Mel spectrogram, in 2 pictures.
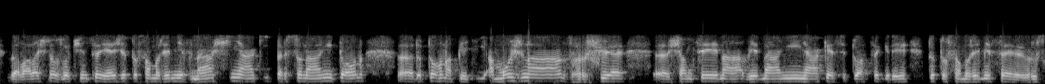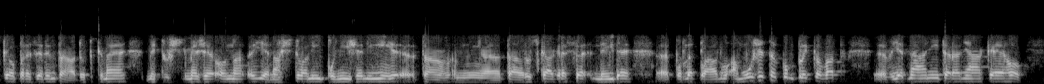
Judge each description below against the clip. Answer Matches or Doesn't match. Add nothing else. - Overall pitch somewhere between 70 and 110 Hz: Doesn't match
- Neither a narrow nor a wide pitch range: Doesn't match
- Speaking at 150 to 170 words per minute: Doesn't match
